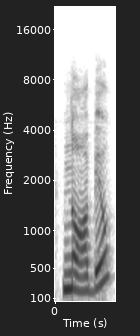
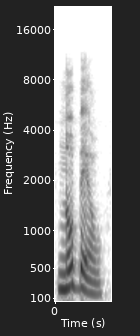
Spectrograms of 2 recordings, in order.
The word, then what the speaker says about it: Nobel: é o correto rubrica nóbel forma incorreta O correto é Nobel Record forma incorreta O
